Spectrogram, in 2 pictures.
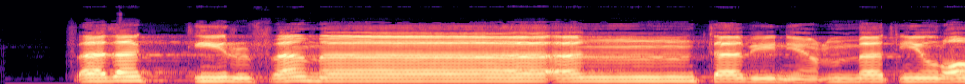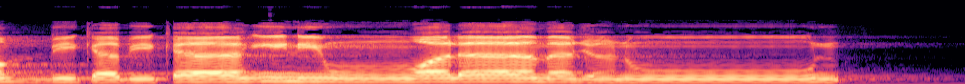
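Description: A man's voice reciting a verse of the Quran in Arabic in the slow, melodic murattal style, with long held vowels. It starts about half a second in and ends shortly before the end.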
